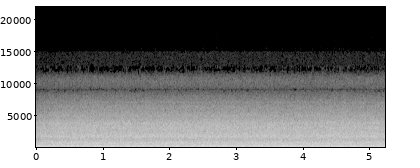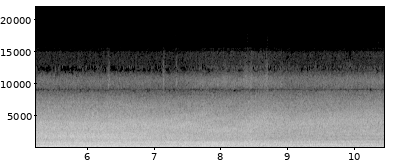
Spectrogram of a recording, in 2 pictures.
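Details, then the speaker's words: Coleman Presidential II furnace in a mobile home, after cleaning out a seized motor: even airy rush with smooth hum, no knocks or squeals; cycles with thermostat, blower running normally after repair. "Okay, that little motor back there, it was all seized up and needed cleaned out, but it's working good now. I just tested it, turned the thermostat off, and she shut down, and then it kicked back on when I turned the thermostat back up."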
